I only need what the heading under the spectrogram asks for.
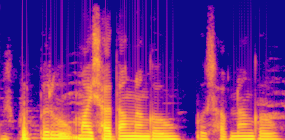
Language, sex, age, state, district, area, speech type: Bodo, female, 45-60, Assam, Kokrajhar, urban, spontaneous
